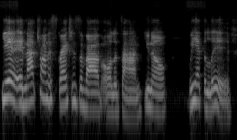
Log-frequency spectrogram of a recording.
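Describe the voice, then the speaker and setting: A woman with a low-pitched voice hosting a conversational interview in an encouraging, affirming manner. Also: expressive, moderate pace, fairly bright tone, dry recording. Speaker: interview host. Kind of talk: conversational live-streamed interview. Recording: dull lo-fi online stream audio.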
